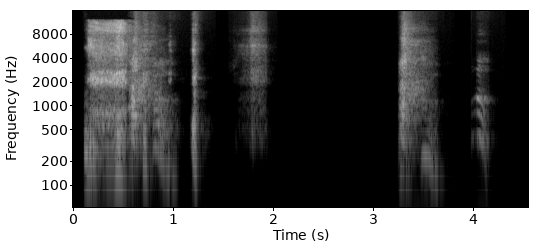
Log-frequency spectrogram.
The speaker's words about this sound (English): But on Saturday, he had these weird comments like, I'm about to sneeze, so hold on.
